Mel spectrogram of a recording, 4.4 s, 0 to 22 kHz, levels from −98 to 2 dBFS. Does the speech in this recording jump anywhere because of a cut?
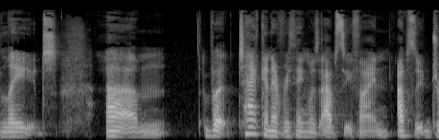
no; 0 cuts

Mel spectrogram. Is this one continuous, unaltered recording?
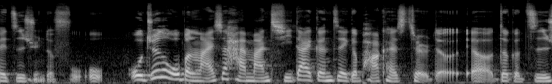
yes; 0 cuts

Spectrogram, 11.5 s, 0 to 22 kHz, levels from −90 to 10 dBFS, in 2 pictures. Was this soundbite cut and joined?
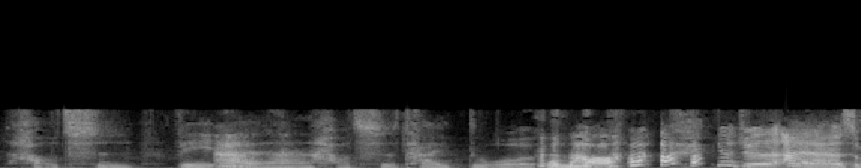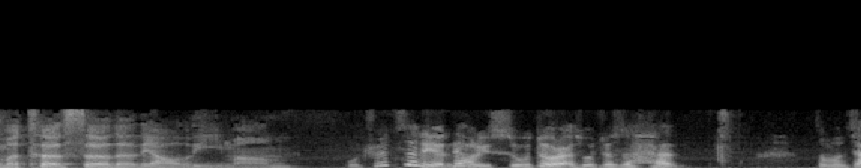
yes; 1 cut; at 3.6 s

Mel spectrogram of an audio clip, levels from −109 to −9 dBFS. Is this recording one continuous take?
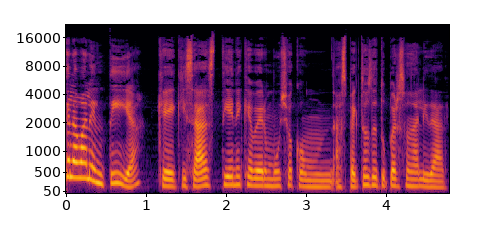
no; 1 cut; at 1.1 s

